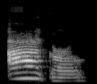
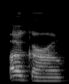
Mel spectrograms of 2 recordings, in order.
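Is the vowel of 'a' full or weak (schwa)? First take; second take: full; weak. First: The article is stressed with a full vowel. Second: The article has a weak schwa vowel. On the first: The article is being emphasized. "if we want to put emphasis on the structure word, it wouldn't have the schwa sound" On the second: The article is not a key part of the message. "if it's unstressed, we would say a girl"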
